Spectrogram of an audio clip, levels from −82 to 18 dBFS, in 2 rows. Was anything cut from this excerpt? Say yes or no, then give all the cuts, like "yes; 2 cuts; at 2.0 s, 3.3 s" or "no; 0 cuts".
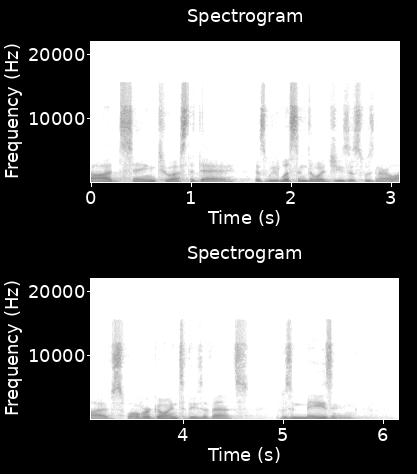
yes; 2 cuts; at 1.0 s, 2.8 s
